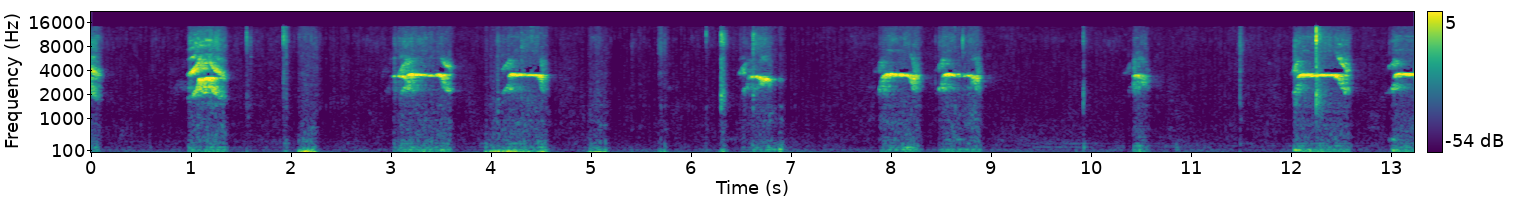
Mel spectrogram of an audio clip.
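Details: Contented pet budgerigars in quiet, scratchy warbling bursts with brief whistled notes, coming in short phrases about every second, some soft thumps between.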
